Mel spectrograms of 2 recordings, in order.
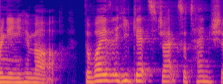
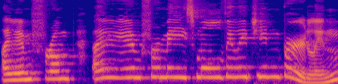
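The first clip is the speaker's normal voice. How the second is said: higher, slow mock German accent; terrible European accent; 8 semitones higher, slower than usual. Podcaster mimicking fake photographer from Berlin, terrible European accent. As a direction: stretch out a badly faked European accent. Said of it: "His accent is like".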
